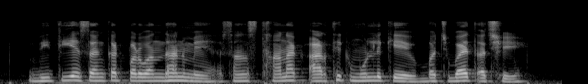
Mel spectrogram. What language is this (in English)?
Maithili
